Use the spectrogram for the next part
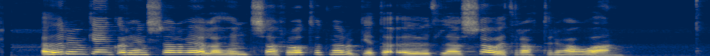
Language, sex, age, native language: Icelandic, female, 40-49, Icelandic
